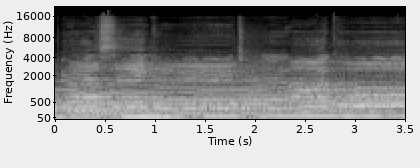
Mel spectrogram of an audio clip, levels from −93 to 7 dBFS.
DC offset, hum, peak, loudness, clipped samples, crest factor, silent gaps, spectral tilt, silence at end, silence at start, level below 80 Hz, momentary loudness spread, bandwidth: under 0.1%; none; -6 dBFS; -21 LUFS; under 0.1%; 14 dB; none; -6.5 dB/octave; 0 s; 0 s; -28 dBFS; 3 LU; 16 kHz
